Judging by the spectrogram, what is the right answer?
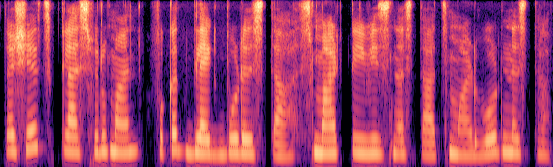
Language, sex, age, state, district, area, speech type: Goan Konkani, female, 18-30, Goa, Pernem, rural, spontaneous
